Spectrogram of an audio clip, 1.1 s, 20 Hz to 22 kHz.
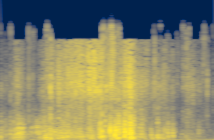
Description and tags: crunchy foot
Footstep in gravel. Recorded with a Tascam DR-44WL.
footstep, gravel, crunchy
